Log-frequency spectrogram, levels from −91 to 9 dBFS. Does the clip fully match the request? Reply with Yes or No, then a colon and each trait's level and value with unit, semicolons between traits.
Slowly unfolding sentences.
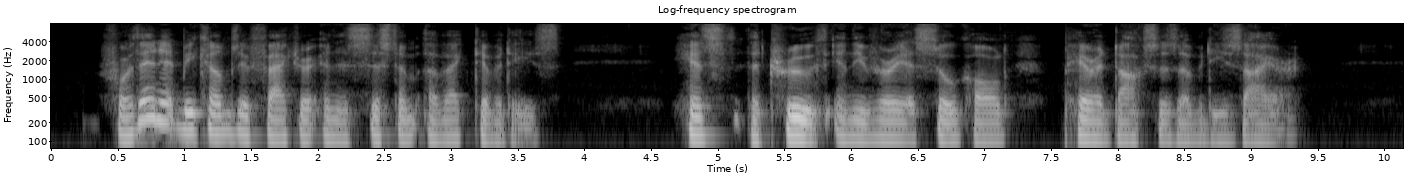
Yes: slow, 130 wpm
